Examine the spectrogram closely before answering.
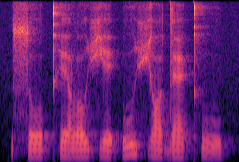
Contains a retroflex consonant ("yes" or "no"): no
